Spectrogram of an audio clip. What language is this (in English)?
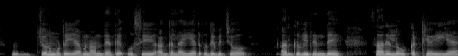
Dogri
